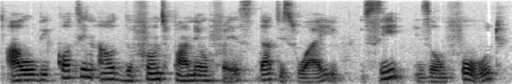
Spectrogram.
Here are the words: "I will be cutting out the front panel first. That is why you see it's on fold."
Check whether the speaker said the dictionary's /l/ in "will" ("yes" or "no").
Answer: yes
